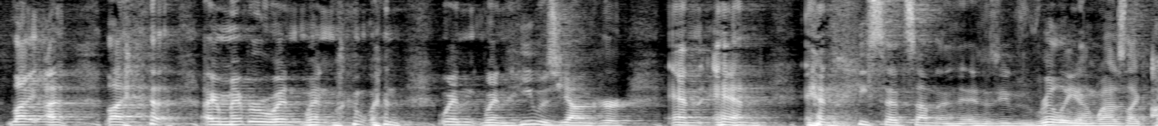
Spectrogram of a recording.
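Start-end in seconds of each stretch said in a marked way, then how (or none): none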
